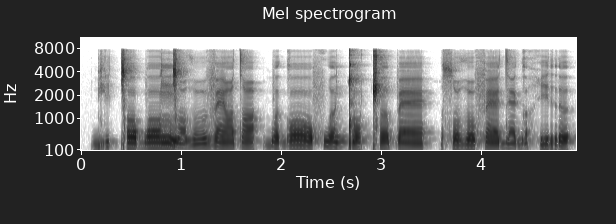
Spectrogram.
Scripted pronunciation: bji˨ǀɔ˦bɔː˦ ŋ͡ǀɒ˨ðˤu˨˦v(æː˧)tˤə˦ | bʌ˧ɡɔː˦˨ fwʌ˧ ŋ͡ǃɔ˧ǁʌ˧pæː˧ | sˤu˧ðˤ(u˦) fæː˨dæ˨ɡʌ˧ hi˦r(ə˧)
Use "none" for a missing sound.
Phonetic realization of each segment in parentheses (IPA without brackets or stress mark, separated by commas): æː˧, u˧, ə˧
